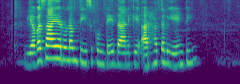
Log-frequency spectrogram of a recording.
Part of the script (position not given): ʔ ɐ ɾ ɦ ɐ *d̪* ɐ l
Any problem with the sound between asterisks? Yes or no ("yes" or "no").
yes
